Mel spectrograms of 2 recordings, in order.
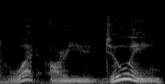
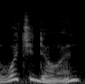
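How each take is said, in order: First: Each word is said separately, sounding angry. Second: The words run together, sounding friendly.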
